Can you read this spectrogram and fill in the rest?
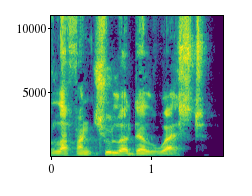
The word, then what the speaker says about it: La Fanciulla del West: It's called La Fanciulla del West, the Golden Girl of the West, as it's commonly called in translation.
